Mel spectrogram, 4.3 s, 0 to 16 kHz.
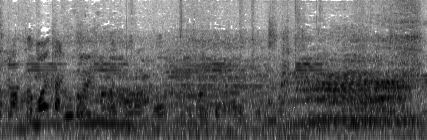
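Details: Sahiwal bull calves at a cattle market in Chattogram, Bangladesh, 13 December 2024; a drawn-out, low harmonic moo, then a second sustained moo a moment later, over steady crowd murmur and nearby talking.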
